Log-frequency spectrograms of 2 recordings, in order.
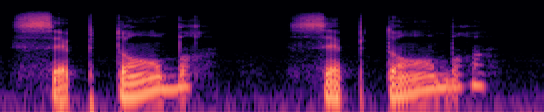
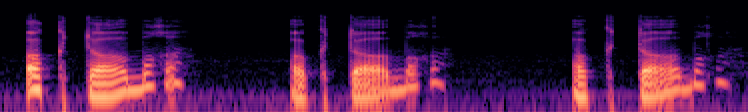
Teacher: You don't insist on the final E.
